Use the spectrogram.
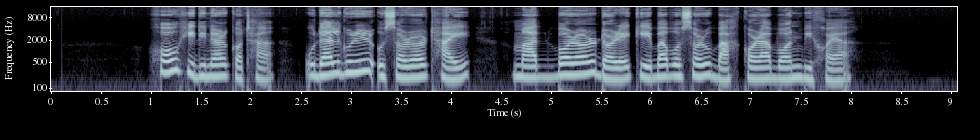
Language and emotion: Assamese, neutral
